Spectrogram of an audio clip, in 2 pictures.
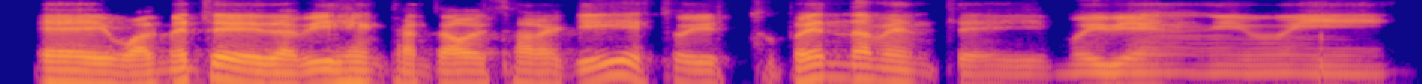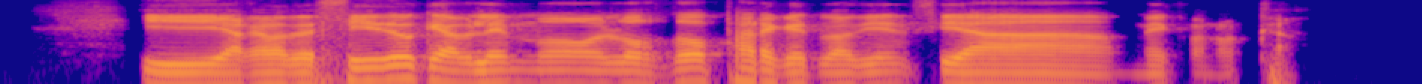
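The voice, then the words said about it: Slight Andalusian Spanish accent. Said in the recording (Spanish): “con ese acento? ... Se nota un pelín ... me notan que soy andaluz ... no tengo un acento súper marcado”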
